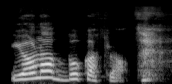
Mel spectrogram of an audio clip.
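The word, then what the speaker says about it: Jólabókaflóð: It's pronounced Yola Bukaflot.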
